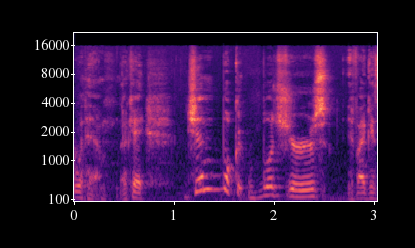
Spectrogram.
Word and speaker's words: Butcher: him okay jim booker butcher's if i could say his name is not booker it's butchers peace talks is not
